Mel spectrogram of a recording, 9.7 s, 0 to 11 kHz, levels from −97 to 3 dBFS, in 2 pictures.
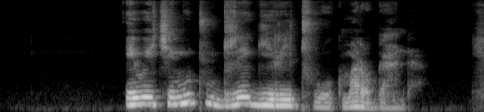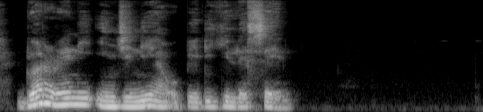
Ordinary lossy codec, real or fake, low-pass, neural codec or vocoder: none; real; none; none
